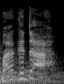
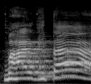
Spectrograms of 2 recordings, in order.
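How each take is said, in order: First: It is said in an angry tone. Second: It is said in a happy tone.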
